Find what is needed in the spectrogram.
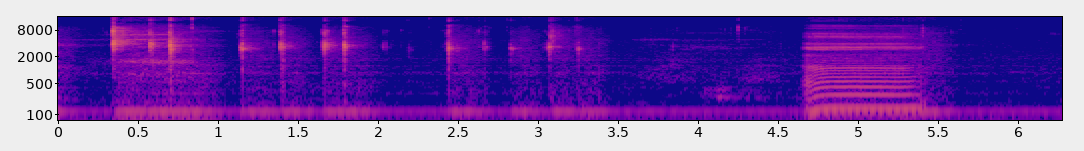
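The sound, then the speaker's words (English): Typing on a computer keyboard, heard as several sparse, uneven key clicks, followed by a brief voice. “I'm typing it in right now.”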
